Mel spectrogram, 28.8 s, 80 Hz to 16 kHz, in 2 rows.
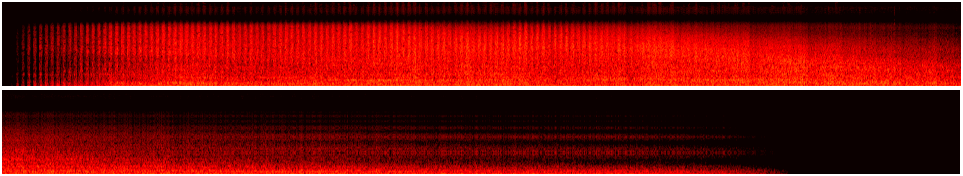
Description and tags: Approaching helicopter mp.3
Designed Cinematic Library FX
helicopter, Approaching, FX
